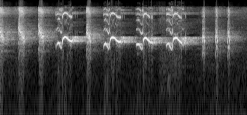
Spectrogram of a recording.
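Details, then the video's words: Contest-bird training recording from Indonesia, packed with rapid fill phrases favoured by judges; clear rising whistled slurs repeated about every half second, interleaved with sharp high clicks. "BURUNG MASTERAN FULL ISIAN UNTUK BURUNG LOMBA"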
